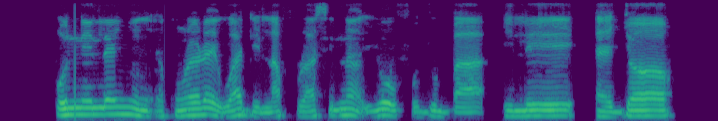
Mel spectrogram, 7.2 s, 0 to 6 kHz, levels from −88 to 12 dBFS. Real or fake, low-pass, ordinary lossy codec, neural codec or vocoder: real; 5.4 kHz; none; none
